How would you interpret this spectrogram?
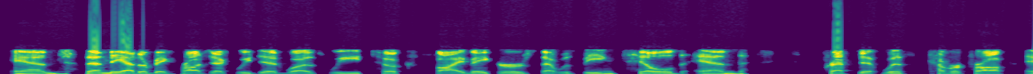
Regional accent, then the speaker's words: Riley, Indiana, United States; And I grew up in Riley, Indiana, in farm country, and it was farm country. Now it's subdivisions.

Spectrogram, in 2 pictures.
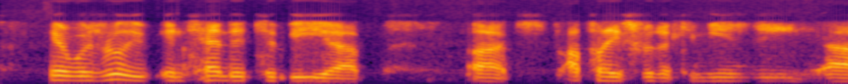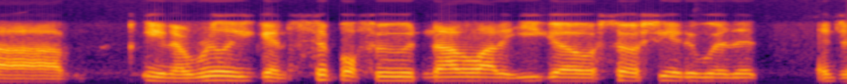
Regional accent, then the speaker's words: Chicago, Illinois, United States; So I'm actually from Chicago, so it's kind of a treat to always anytime.

